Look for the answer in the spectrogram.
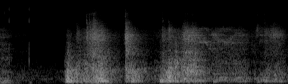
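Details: Apartment wooden floorboards on joists before repair: loud creaking squeaks under each footstep, later fixed by screwing boards to the joists.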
